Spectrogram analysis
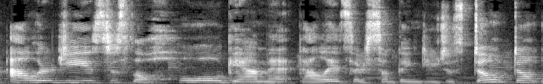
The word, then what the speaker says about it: phthalates: And one ingredient that it commonly includes is phthalates, spelled with a P, that has been linked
